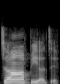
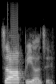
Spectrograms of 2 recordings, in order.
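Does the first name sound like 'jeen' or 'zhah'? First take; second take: zhah; zhah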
